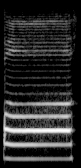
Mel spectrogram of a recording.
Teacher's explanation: اس کا مخرج کیا ہے کہ زبان کی جڑ، ٹھیک ہے، زبان کی جڑ جب کوے کے قریب نرم تالو سے لگتی ہے تو قاف ادا ہوتا ہے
